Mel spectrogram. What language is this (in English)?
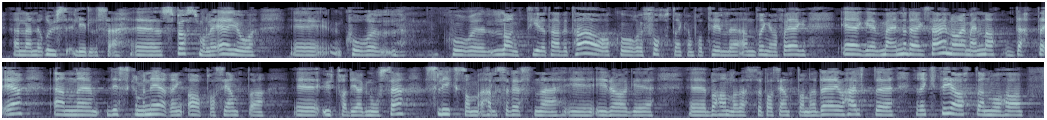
Norwegian Nynorsk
